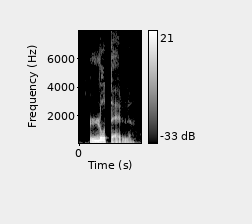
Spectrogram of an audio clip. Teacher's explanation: in French we don't pronounce H, okay, so basically the first sound of the word is the vowel O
